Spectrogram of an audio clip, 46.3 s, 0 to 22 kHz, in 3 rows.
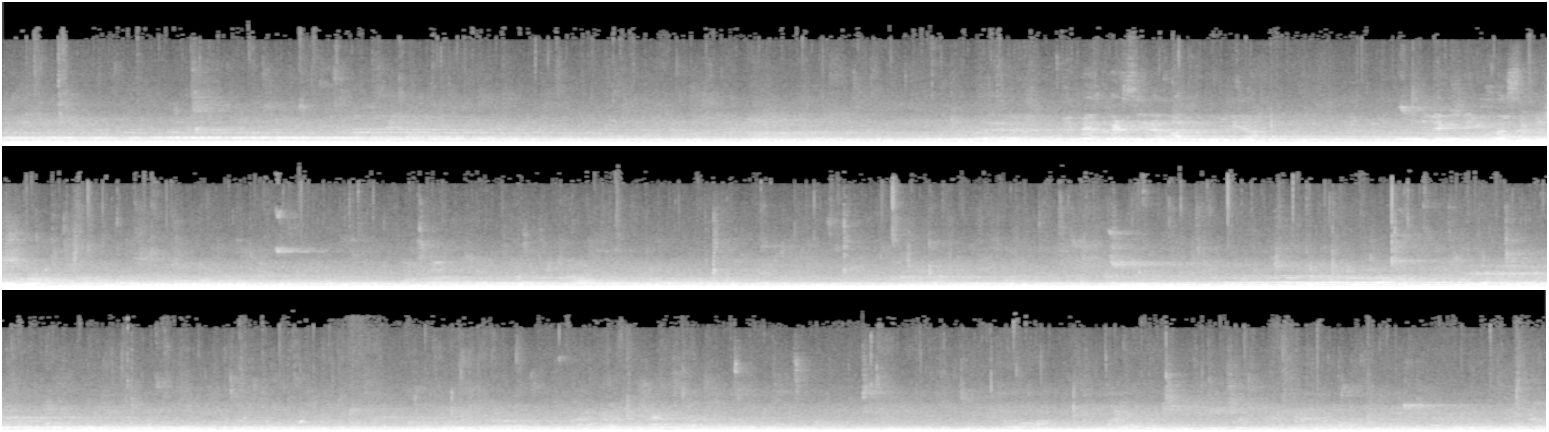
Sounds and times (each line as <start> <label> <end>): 20.6 music 35.7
